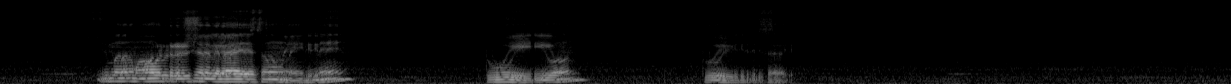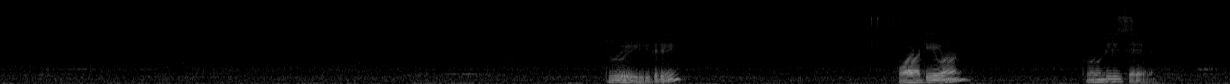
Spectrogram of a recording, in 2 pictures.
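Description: A man speaks calmly into a microphone, explaining in short bursts with pauses.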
